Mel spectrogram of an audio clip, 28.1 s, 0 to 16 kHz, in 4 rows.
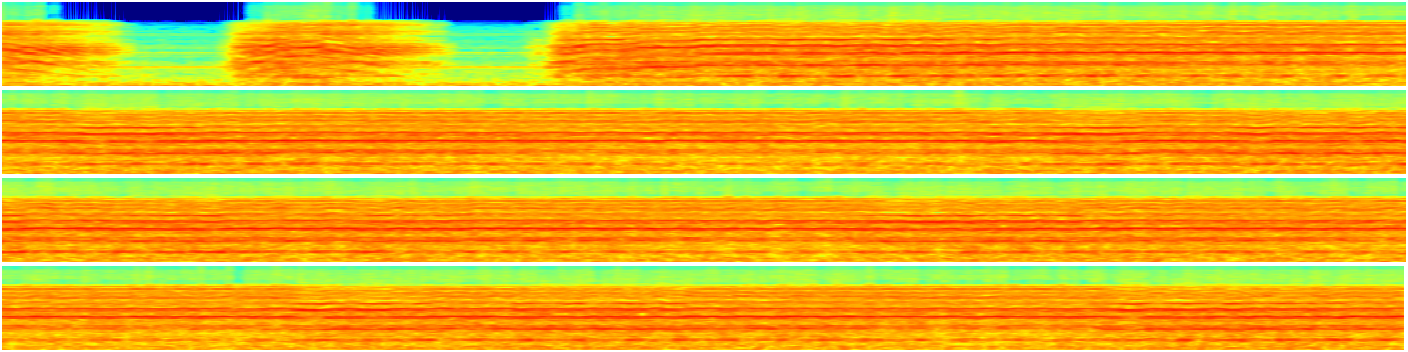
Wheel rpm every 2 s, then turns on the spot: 30, 150, 230, 220, 230, 230, 220, 220, 230, 220, 230, 220, 230, 220.
none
